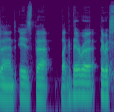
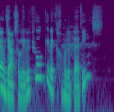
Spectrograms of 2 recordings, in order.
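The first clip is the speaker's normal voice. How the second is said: put-on Scouse Liverpool accent; 3 semitones higher than usual. Showing another speaker what a Scouser sounds like: put-on Scouse accent. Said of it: "a Scouser sounds like this".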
